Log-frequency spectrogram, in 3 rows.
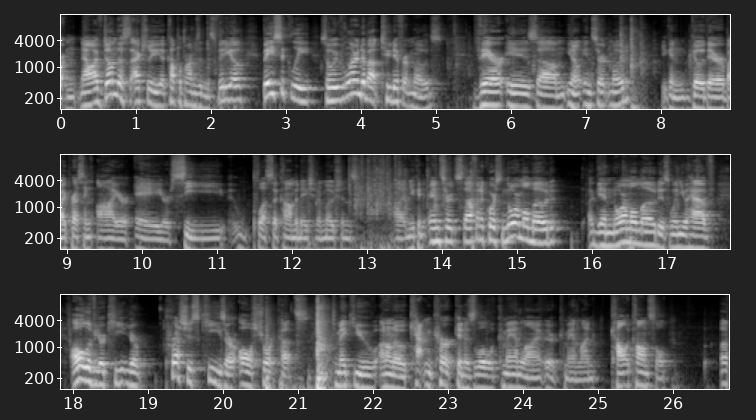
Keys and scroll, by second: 0.7-2.0 typing, 7.3 shift+a, 12.2-14.1 typing.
